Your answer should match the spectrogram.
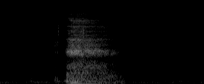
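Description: A man sighs once: a short, breathy exhale of about half a second, close to the microphone.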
